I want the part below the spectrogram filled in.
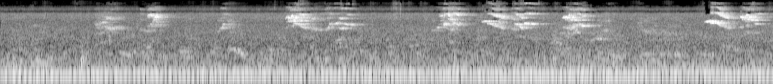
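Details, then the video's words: Coconut (green-naped) lorikeets give shrill, screechy chattering in short bursts every second or so, over a steady low hum. "GREEN-NAPED LORIKEET PARROT"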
